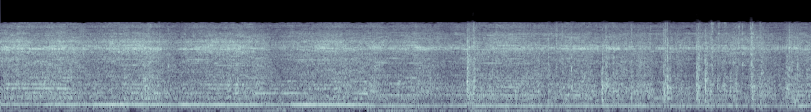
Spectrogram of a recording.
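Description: A steady machine hum over an even hiss, the hum stepping slightly lower in pitch about halfway through, with a few sharp clicks near the end.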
